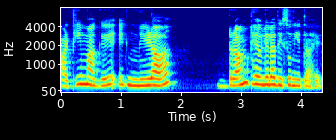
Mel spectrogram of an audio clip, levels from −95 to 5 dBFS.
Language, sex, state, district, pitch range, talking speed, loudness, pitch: Marathi, female, Maharashtra, Pune, 235-275 Hz, 110 wpm, -16 LUFS, 250 Hz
